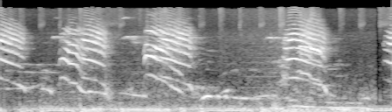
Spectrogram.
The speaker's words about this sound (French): Ça, c'est le bruit d'une loutre quand elle est contente. Ah, c'est mignon.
